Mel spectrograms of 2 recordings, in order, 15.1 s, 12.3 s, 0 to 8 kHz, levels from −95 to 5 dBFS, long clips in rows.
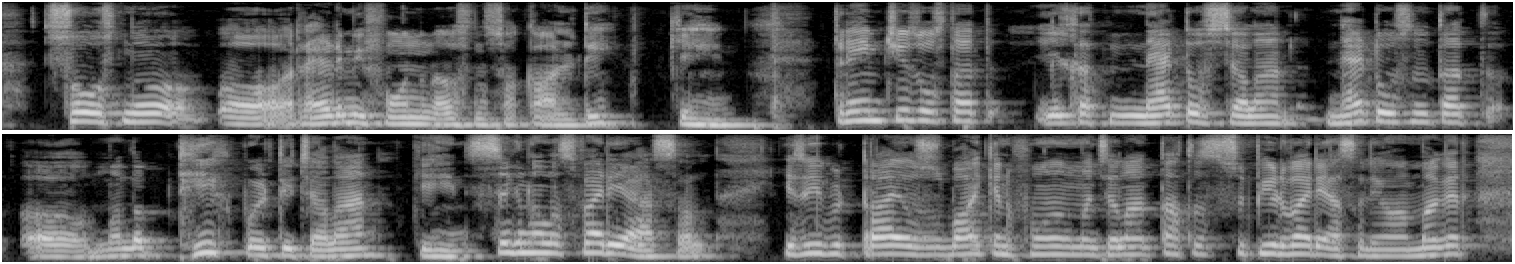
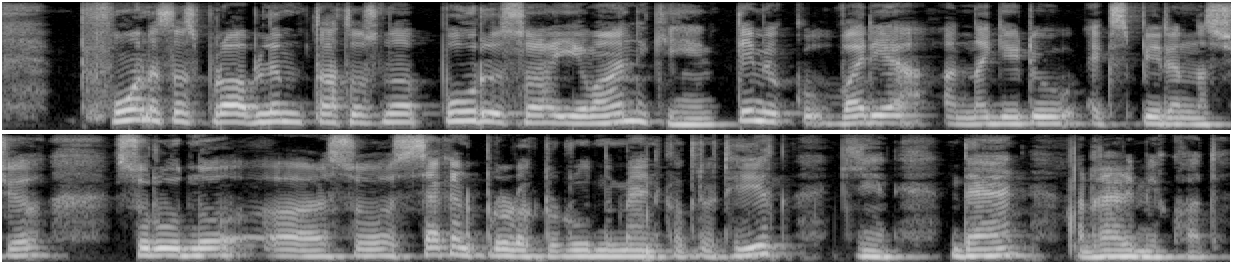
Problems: none marked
